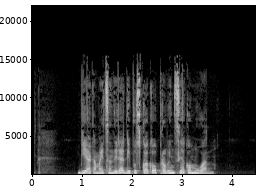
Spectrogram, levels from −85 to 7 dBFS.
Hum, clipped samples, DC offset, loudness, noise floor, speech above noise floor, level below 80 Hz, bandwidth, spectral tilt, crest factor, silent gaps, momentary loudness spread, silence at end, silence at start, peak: none; under 0.1%; under 0.1%; -14 LUFS; -66 dBFS; 52 dB; -44 dBFS; 15.5 kHz; -4.5 dB/octave; 16 dB; none; 7 LU; 0.85 s; 0.1 s; 0 dBFS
